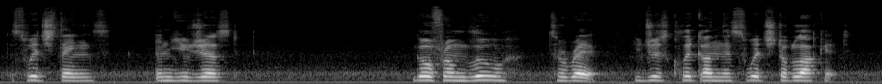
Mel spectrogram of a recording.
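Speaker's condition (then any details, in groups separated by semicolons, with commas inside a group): Cerebral palsy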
